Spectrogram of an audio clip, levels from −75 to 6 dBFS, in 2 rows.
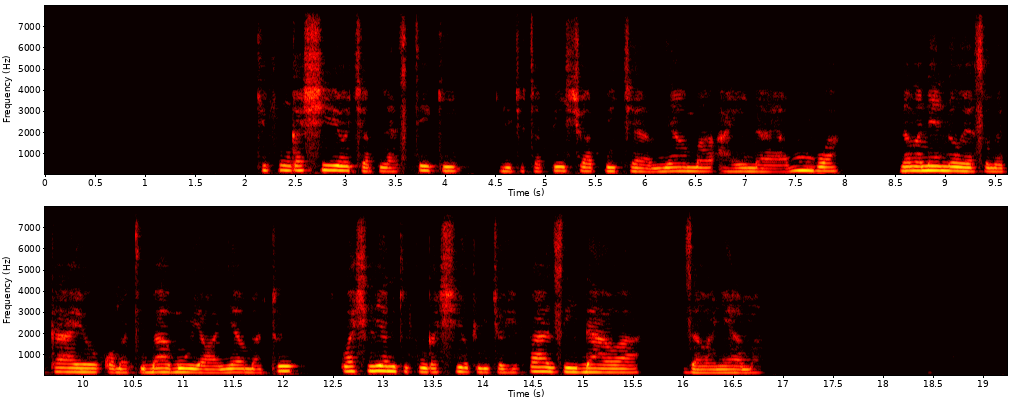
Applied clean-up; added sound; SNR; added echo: neural mask model Resemble Enhance denoiser.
